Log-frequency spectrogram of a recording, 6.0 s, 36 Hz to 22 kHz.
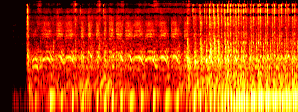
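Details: Previously seized Ford 4000 diesel tractor cranks into a rough uneven run with a dull knock around 220 a minute, only on starting spray; owner not yet worried about the knock, suspects throttle/air and a diesel leak.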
